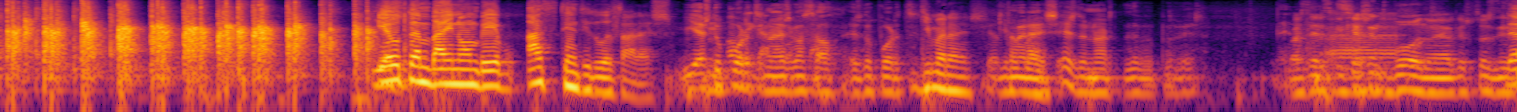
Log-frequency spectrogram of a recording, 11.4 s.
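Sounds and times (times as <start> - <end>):
small studio audience clapping on a morning radio show: 0.0 - 3.4
speech: 2.8 - 11.3.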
